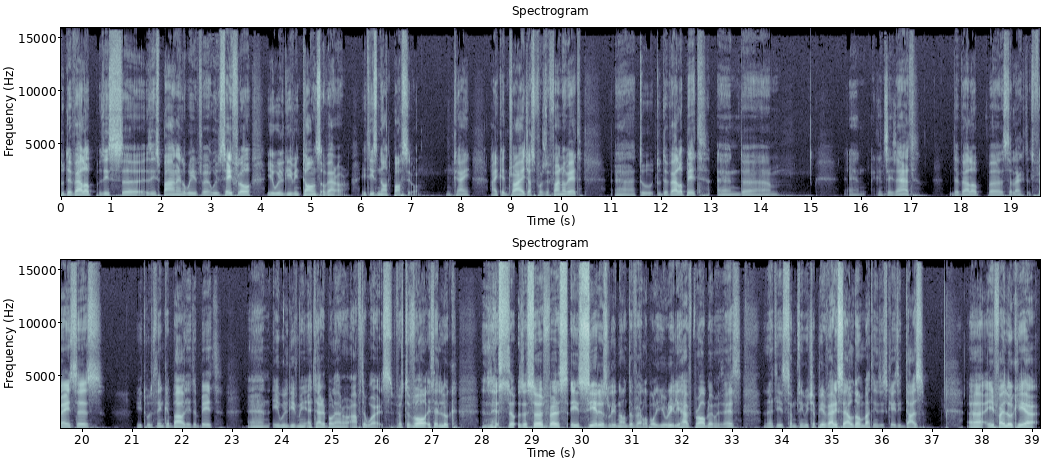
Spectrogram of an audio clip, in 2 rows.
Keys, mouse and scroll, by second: 7.8 Tab, 9.3 click, 12.0 Tab, 13.5 click, 16.2 a, 18.5 click, 38.8 click.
